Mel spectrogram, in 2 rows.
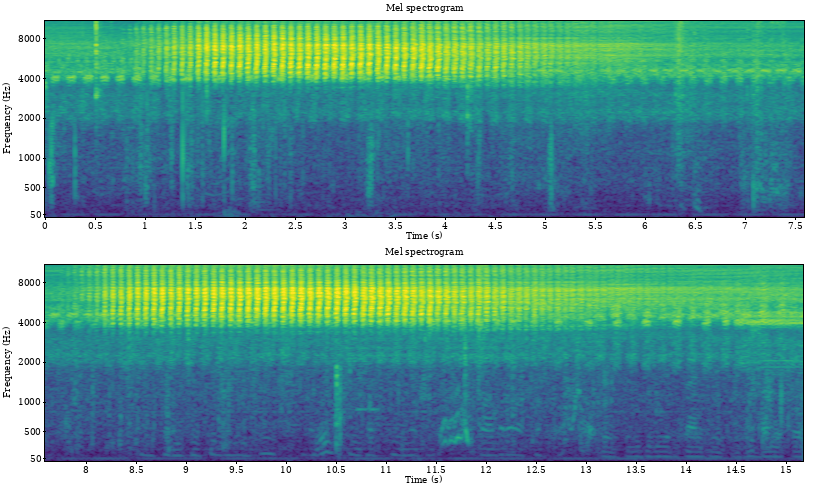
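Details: Cicadas in Puglia, Italy, in 2011: a loud, shrill, rapidly pulsing buzz that swells, fades briefly around the middle, then swells again, with scattered clicks and rustles.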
